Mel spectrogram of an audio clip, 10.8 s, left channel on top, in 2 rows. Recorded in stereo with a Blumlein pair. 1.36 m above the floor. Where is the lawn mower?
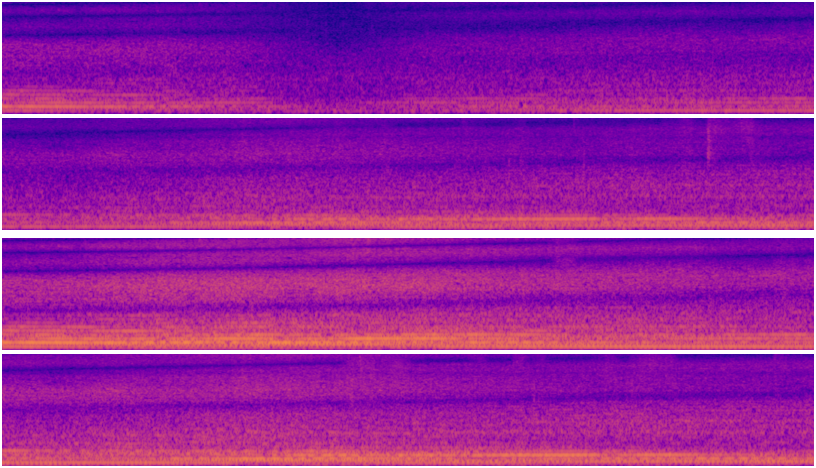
25° right; by 10.8 s 80° right.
